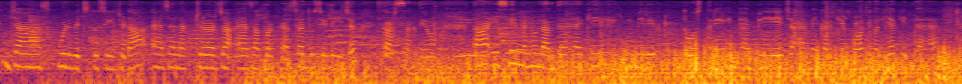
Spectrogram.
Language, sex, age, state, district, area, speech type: Punjabi, female, 18-30, Punjab, Bathinda, rural, spontaneous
